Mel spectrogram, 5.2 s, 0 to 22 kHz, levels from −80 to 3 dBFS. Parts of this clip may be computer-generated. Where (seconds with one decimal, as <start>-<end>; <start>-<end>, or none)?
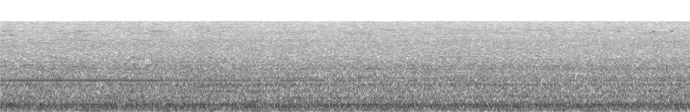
0.7-1.4; 1.9-2.5; 3.2-3.8

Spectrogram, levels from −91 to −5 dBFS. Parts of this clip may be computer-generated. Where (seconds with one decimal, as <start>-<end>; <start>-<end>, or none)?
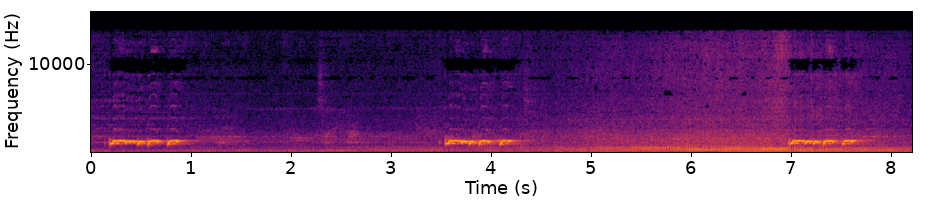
0.0-0.4; 2.3-3.5; 7.5-8.2

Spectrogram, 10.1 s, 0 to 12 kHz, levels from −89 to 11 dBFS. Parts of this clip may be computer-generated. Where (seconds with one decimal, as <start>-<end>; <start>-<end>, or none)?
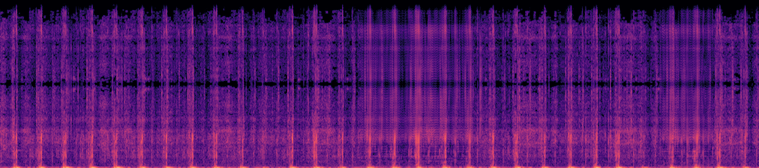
4.8-6.3; 8.8-9.5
